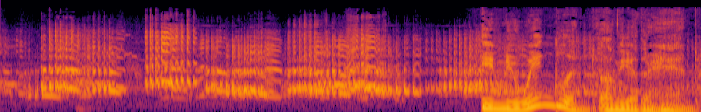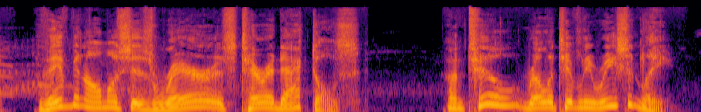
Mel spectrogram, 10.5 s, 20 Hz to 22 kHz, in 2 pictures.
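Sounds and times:
flock of sandhill cranes calling in New Mexico: 0.0s - 6.3s
speech: 3.6s - 8.0s, 8.6s - 10.3s.

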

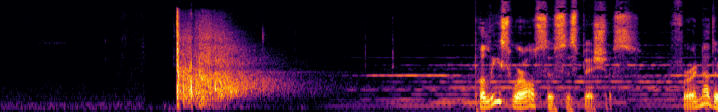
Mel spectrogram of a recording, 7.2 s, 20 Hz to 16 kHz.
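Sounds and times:
handgun fired after loading magazine and racking slide: 1.8s - 3.2s
speech: 4.8s - 7.1s.

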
